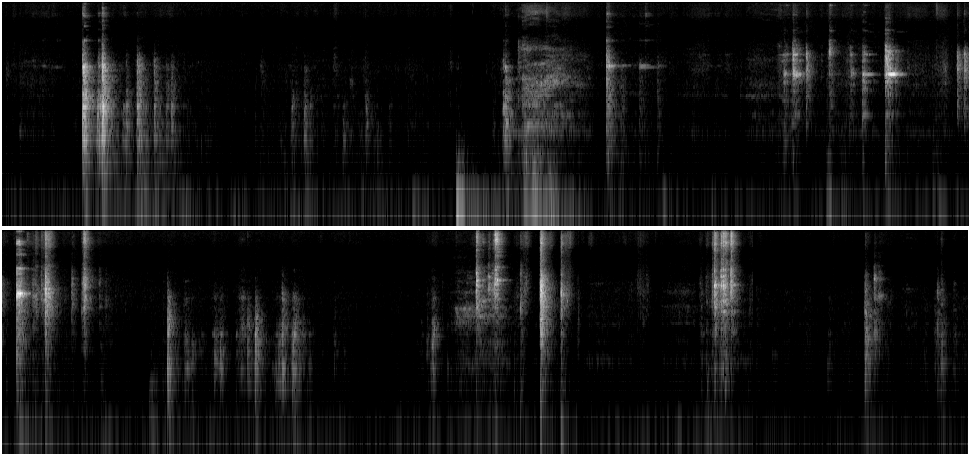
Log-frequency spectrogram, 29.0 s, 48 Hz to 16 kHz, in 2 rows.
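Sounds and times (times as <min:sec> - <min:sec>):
tools and metal parts clinking: 0:11.6 - 0:13.6, 0:14.3 - 0:16.0, 0:21.6 - 0:23.0, 0:25.0 - 0:25.7.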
